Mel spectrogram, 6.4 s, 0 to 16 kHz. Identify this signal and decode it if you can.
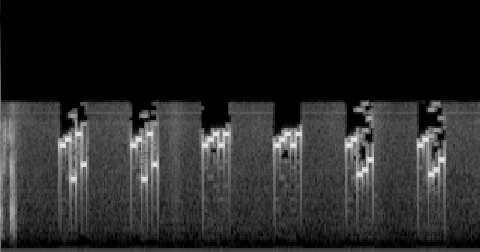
Five-tone selective call (ZVEI), heard as quick runs of five tones, tones of about 70 ms, with speech. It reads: 89104 89104 89080 89080 89235 89235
